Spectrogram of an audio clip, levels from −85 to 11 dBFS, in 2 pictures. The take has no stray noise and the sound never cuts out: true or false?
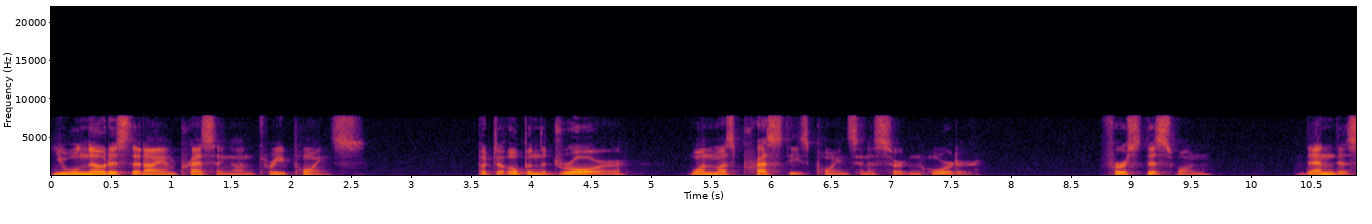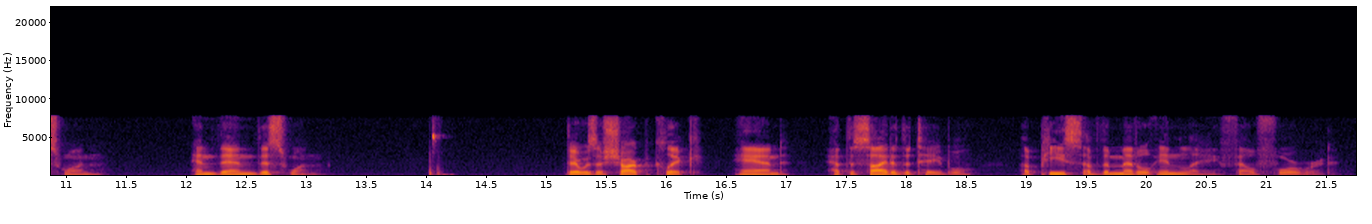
false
